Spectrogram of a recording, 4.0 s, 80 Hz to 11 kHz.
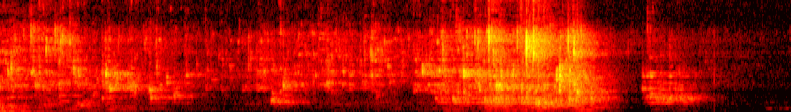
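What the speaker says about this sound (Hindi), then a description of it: "सबसे पहले इसमें 1 गिलास हम पानी डालेंगे।" Water poured from a glass into a cooking pot for a cough and cold remedy, splashing and trickling in uneven bursts that swell and fade, fairly faint and close, with no talk.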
